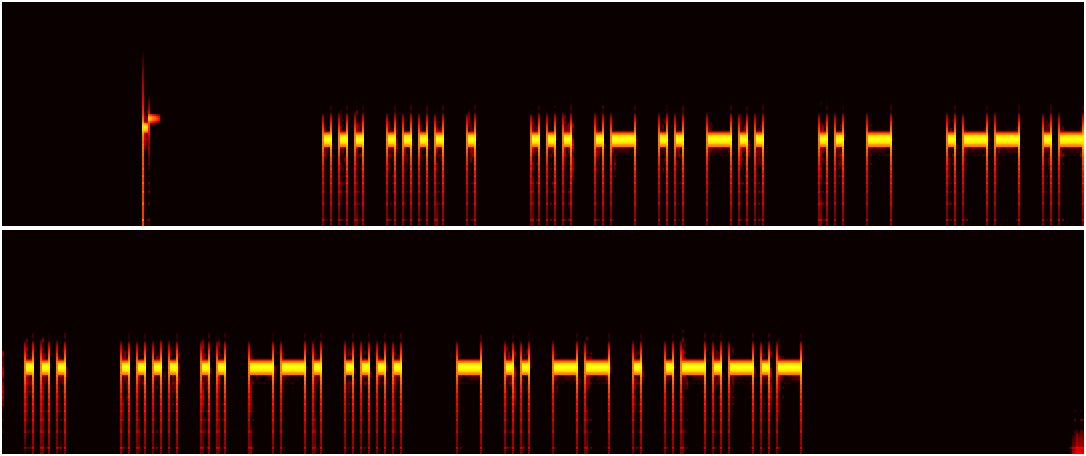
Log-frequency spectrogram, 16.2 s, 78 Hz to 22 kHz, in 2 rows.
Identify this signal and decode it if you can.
Morse code, heard as a keyed tone, about 20 wpm, 700 Hz. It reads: SHE SAID IT WAS HIGH TIME.
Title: Sentences from Top 1000 Words - Review Part 1 - 20wpm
